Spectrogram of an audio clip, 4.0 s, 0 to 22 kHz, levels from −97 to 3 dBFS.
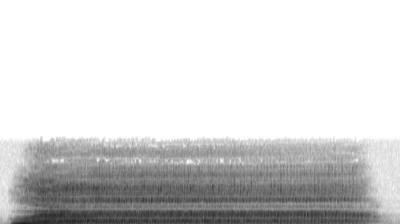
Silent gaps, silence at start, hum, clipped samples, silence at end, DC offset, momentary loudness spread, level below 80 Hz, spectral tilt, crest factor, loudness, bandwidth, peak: none; 0.1 s; none; under 0.1%; 0.25 s; under 0.1%; 10 LU; -34 dBFS; -6.5 dB/octave; 16 dB; -17 LUFS; 8.2 kHz; 0 dBFS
